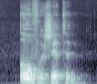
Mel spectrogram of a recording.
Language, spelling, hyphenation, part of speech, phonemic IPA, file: Dutch, overzetten, over‧zet‧ten, verb, /ˈoː.vərˌzɛ.tə(n)/, Nl-overzetten.ogg
- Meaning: 1. to ferry (to move someone/something from one place to another in general, or over water in particular) 2. to transfer 3. to translate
